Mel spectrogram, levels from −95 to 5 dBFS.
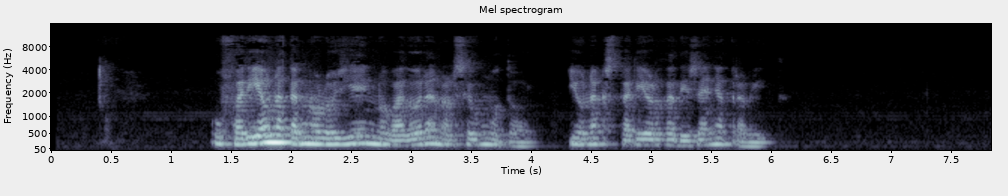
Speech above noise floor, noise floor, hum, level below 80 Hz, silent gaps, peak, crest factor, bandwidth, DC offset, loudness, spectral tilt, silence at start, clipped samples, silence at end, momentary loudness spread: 55 dB; -74 dBFS; none; -66 dBFS; none; 0 dBFS; 20 dB; 5.8 kHz; under 0.1%; -19 LUFS; -8.5 dB/octave; 1.35 s; under 0.1%; 1.9 s; 23 LU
